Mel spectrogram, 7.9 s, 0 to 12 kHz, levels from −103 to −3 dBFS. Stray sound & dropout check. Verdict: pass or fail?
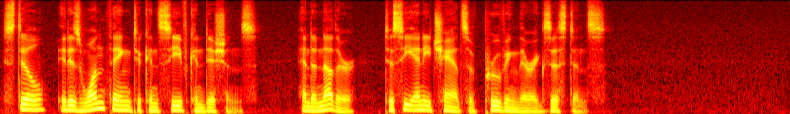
pass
